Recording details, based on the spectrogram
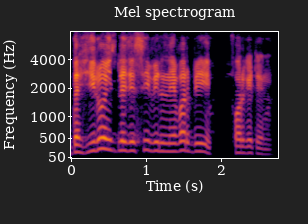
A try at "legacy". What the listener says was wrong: लिगेसी, लिगेसी, लिगेसी नहीं होगा। लेगेसी, लेगेसी होता है, लेगेसी।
